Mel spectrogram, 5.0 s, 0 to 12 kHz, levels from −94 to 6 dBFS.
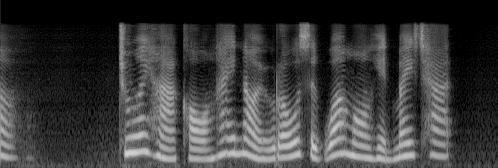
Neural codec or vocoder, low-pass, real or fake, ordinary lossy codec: codec, 16 kHz, about 1 kbps, DyCAST, with the encoder's durations; 7.2 kHz; fake; none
